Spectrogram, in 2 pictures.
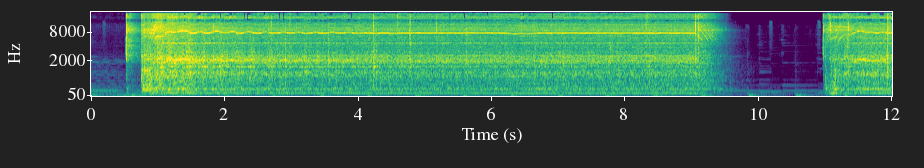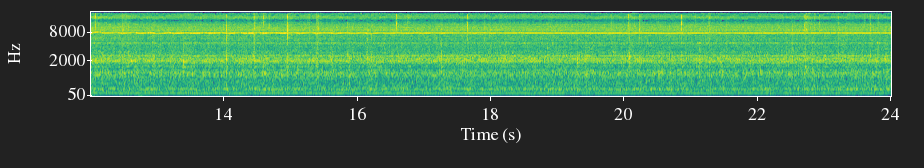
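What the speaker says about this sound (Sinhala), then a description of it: "අපි එහෙනම් දැන් මේක බ්ලෙන්ඩ් කරගමු" An electric blender whirs loudly as it blends a wood apple drink. It runs steadily for about nine seconds, stops briefly, then starts again and keeps spinning, with no voices.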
